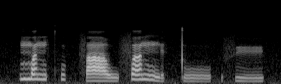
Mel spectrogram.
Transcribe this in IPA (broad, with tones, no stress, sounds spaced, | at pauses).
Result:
m ɐ˥ n kʷʰ ɪ˥ k̚ f aː˧ w f ɐ˥ n ŋ ɪ˨˥ k̚ t̪ uː˨ | f yː˨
